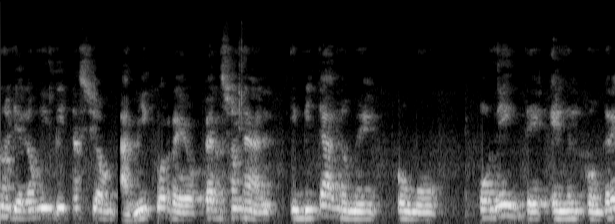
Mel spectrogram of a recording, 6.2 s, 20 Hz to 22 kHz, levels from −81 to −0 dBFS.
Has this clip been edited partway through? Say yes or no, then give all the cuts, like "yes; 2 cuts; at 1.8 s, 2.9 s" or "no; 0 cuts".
yes; 3 cuts; at 1.1 s, 2.8 s, 4.7 s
